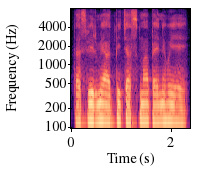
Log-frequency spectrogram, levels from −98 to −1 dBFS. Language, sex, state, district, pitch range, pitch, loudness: Hindi, male, West Bengal, Alipurduar, 110-120 Hz, 115 Hz, -16 LUFS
